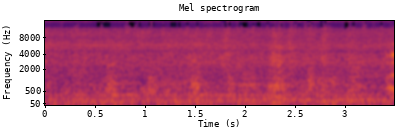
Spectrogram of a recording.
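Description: A train rumbles steadily at Rajkot railway station, with a continuous low, dense roar of rolling wagons that stays loud and even throughout.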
